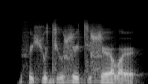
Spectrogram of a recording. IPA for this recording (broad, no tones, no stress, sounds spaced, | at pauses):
θ i ç u dʲ uː ɮ i tʲ u ɮ eː lˠ eː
